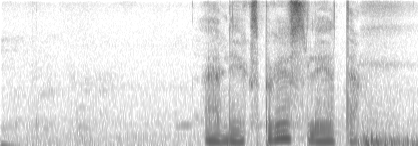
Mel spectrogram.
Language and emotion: Russian, sad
